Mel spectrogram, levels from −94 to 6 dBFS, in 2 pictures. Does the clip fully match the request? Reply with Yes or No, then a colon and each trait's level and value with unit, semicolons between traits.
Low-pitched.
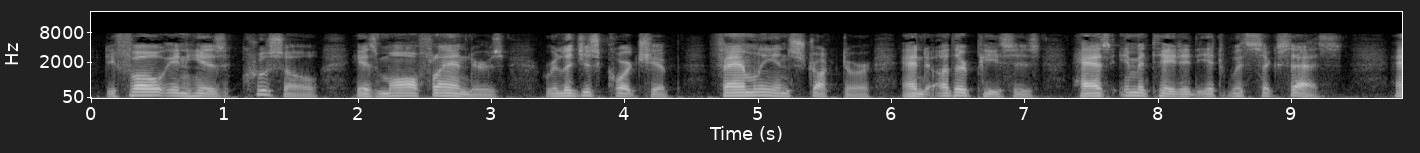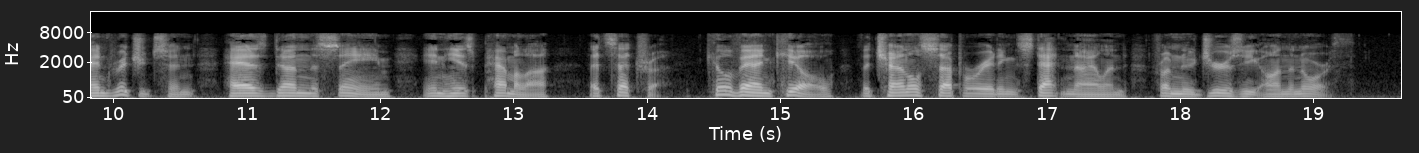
Yes: low, 115 Hz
